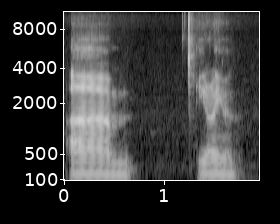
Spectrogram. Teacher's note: the only way to really go faster is to drop the N and make the O nasal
